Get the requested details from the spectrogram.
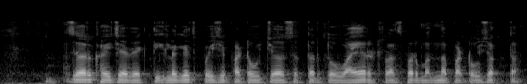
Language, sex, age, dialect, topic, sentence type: Marathi, male, 18-24, Southern Konkan, banking, statement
